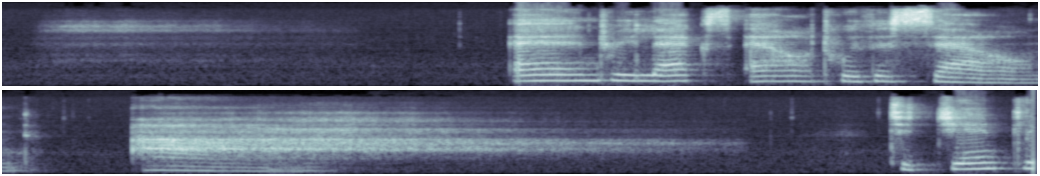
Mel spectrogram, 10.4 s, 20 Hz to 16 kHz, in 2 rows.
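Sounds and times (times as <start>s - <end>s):
deep breath in during a calming group meditation exercise: 0.2s - 1.8s, 5.9s - 9.6s
speech: 2.9s - 6.8s, 9.7s - 10.3s.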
